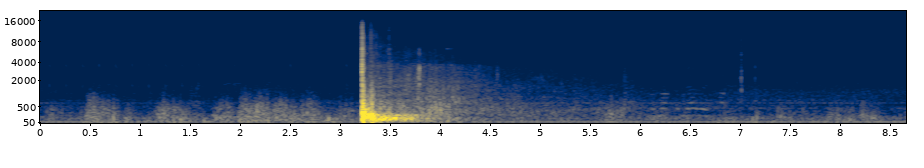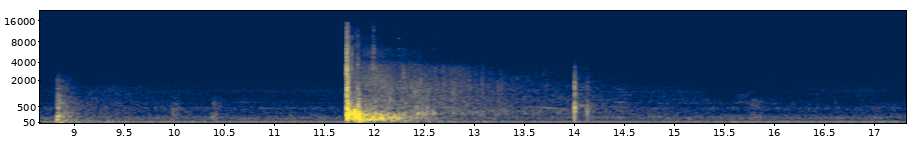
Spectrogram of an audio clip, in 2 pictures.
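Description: Two shots from a .50-caliber sniper rifle, about eight and a half seconds apart, each a loud blast with an echoing tail that fades over a second or more. Two much fainter sharp cracks come between and after them.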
